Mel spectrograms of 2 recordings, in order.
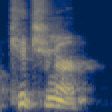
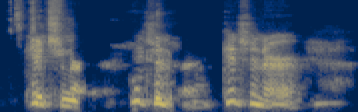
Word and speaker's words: Kitchener: Oh, Kitchener. – Kitchener. Oh, okay. Yeah, it kind of looks like kitchen and then the er at the end, I guess.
